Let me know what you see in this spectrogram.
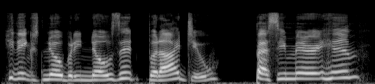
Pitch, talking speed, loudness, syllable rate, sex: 235 Hz, 175 wpm, -17 LUFS, 4.7 syllables/s, female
